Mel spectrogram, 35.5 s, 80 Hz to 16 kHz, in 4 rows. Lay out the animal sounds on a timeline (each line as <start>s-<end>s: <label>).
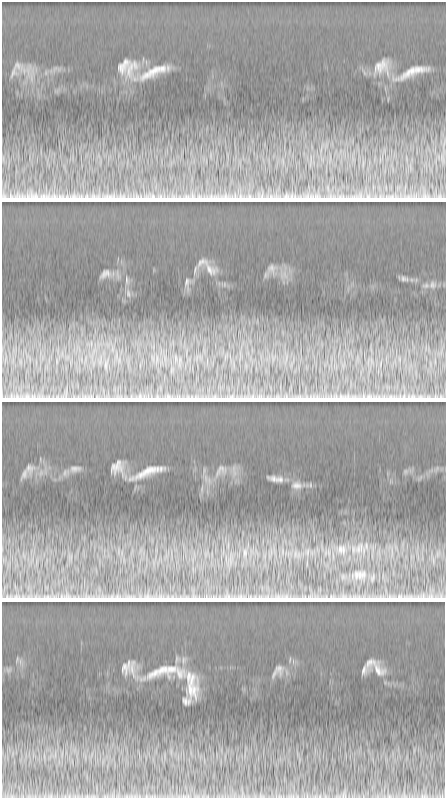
0.0s-1.4s: Eastern Wood-Pewee (Contopus virens)
0.1s-0.8s: Eastern Phoebe (Sayornis phoebe)
0.1s-2.7s: Scarlet Tanager (Piranga olivacea)
2.2s-3.5s: Eastern Wood-Pewee (Contopus virens)
2.2s-3.0s: Eastern Phoebe (Sayornis phoebe)
4.0s-8.0s: Red-eyed Vireo (Vireo olivaceus)
7.0s-8.7s: Eastern Wood-Pewee (Contopus virens)
10.7s-11.4s: Eastern Phoebe (Sayornis phoebe)
11.1s-12.8s: Red-eyed Vireo (Vireo olivaceus)
12.7s-13.6s: Eastern Wood-Pewee (Contopus virens)
14.0s-14.7s: Eastern Phoebe (Sayornis phoebe)
15.1s-17.5s: Scarlet Tanager (Piranga olivacea)
16.7s-17.9s: Black-capped Chickadee (Poecile atricapillus)
18.1s-18.7s: Eastern Phoebe (Sayornis phoebe)
18.2s-19.5s: Eastern Wood-Pewee (Contopus virens)
19.9s-21.1s: Eastern Wood-Pewee (Contopus virens)
21.5s-22.1s: Red-eyed Vireo (Vireo olivaceus)
21.9s-22.7s: Eastern Phoebe (Sayornis phoebe)
23.0s-24.2s: Black-capped Chickadee (Poecile atricapillus)
25.2s-29.1s: Red-eyed Vireo (Vireo olivaceus)
25.6s-26.8s: Eastern Wood-Pewee (Contopus virens)
26.7s-27.2s: Eastern Phoebe (Sayornis phoebe)
28.9s-30.3s: Eastern Wood-Pewee (Contopus virens)
30.1s-30.8s: Red-eyed Vireo (Vireo olivaceus)
30.4s-31.9s: Black-throated Green Warbler (Setophaga virens)
31.9s-32.6s: Eastern Phoebe (Sayornis phoebe)
33.7s-34.9s: Eastern Wood-Pewee (Contopus virens)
